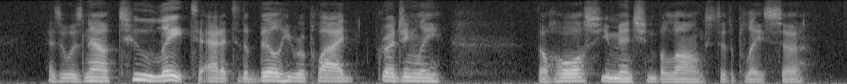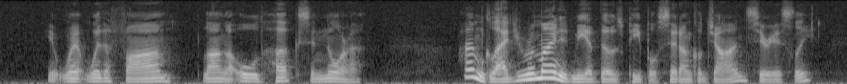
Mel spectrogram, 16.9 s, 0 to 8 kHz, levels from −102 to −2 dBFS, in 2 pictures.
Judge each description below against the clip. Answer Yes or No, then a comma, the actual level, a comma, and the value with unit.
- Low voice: Yes, low, 115 Hz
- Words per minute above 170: No, average, 165 wpm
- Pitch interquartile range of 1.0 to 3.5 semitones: No, average, 4.2 semitones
